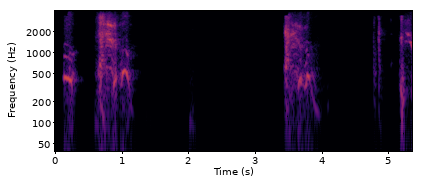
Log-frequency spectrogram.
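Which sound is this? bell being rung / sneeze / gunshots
sneeze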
